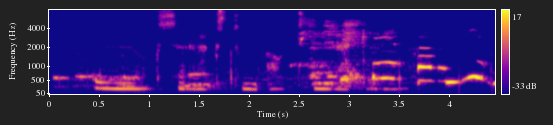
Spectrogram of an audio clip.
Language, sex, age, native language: Icelandic, female, 11, Icelandic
